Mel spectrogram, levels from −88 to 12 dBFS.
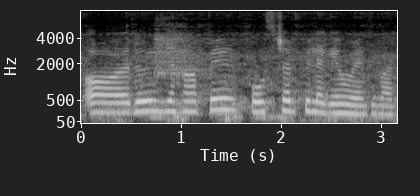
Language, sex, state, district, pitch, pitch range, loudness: Hindi, female, Uttar Pradesh, Ghazipur, 230 Hz, 210-245 Hz, -14 LUFS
